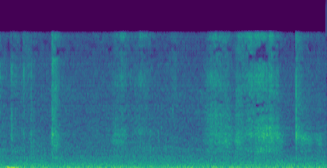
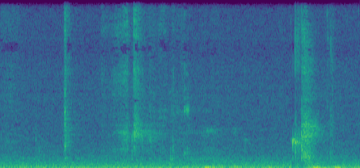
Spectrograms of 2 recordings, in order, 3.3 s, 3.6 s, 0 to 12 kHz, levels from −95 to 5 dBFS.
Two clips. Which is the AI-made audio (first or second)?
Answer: first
